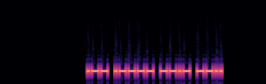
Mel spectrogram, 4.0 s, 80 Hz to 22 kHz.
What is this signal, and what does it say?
Morse code, heard as a keyed tone, about 36 wpm, 700 Hz. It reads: W1QZ
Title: USA Call Signs - 4 Characters - Repeated 2x - 35wpm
